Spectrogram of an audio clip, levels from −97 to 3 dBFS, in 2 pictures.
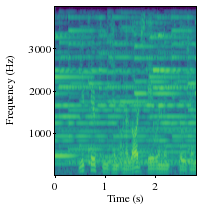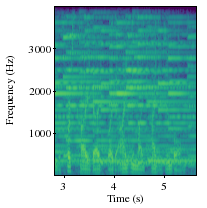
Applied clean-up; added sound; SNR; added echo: none; Harp; -3 dB; none.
